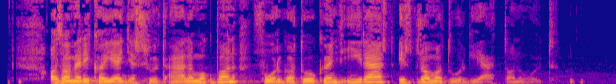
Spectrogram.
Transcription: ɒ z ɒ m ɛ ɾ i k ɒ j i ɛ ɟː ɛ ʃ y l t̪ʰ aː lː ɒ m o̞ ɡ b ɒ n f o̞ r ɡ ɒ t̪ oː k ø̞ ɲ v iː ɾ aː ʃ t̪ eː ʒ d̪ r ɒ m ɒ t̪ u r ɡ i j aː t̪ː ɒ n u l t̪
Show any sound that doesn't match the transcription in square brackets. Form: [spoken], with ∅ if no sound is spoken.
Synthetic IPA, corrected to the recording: ɒ z ɒ m ɛ ɾ i k ɒ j i ɛ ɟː ɛ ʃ y l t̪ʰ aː lː ɒ m o̞ ɡ b ɒ n f o̞ r ɡ ɒ t̪ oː k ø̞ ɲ v iː ɾ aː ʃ t̪ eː ʒ d̪ r ɒ m ɒ t̪ u r ɡ i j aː t̪ː ɒ n u l t̪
